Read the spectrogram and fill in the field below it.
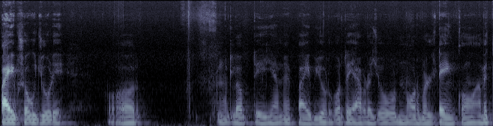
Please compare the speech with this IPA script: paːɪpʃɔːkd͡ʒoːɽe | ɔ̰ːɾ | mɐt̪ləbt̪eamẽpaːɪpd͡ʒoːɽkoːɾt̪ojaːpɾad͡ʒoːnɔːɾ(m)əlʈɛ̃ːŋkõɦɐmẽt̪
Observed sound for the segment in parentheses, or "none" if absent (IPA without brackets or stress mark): m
